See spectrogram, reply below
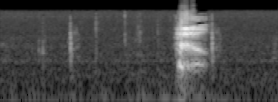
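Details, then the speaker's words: Hiccup from a hiccup spell that had just started: a single sharp, voiced hiccup with a quick catch of breath, standing out against quiet room noise. "I know how much you guys like hiccups and well I was going to do another lawn minute VCH video but these started happening so I'm like you know what I'll give my hiccup video"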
